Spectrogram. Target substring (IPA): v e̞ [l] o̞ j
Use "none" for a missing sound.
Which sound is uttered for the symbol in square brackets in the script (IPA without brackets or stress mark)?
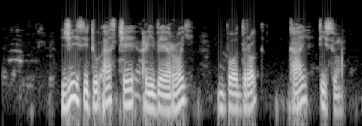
ɾ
